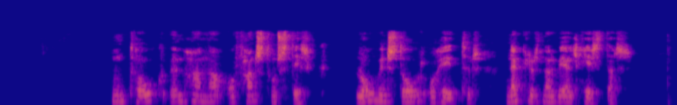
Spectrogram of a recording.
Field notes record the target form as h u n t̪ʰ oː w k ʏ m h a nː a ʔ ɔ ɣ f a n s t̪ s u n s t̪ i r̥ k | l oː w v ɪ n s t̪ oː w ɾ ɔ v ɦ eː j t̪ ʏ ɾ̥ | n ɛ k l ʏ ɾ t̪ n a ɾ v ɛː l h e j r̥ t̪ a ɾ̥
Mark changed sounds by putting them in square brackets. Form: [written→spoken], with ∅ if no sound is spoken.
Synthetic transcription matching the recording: h u n t̪ʰ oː w k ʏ m h a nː a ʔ ɔ ɣ f a n s t̪ [s→h] u n s t̪ [i→ɪ] r̥ k | l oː w v ɪ n s t̪ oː w ɾ ɔ [v→ɣ] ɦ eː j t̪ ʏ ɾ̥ | n ɛ k l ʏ ɾ t̪ n a ɾ v ɛː l h e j r̥ t̪ a ɾ̥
